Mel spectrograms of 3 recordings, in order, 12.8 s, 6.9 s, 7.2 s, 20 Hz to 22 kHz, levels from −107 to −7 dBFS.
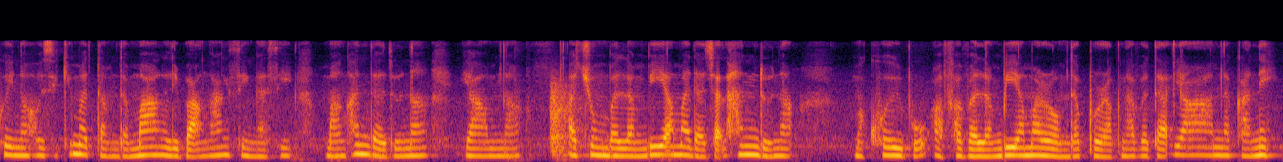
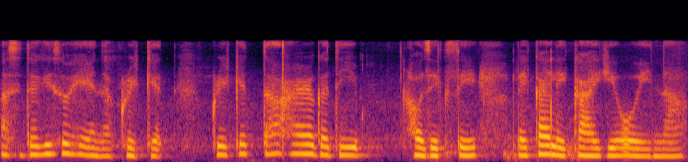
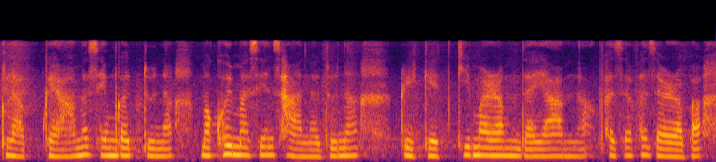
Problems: none marked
